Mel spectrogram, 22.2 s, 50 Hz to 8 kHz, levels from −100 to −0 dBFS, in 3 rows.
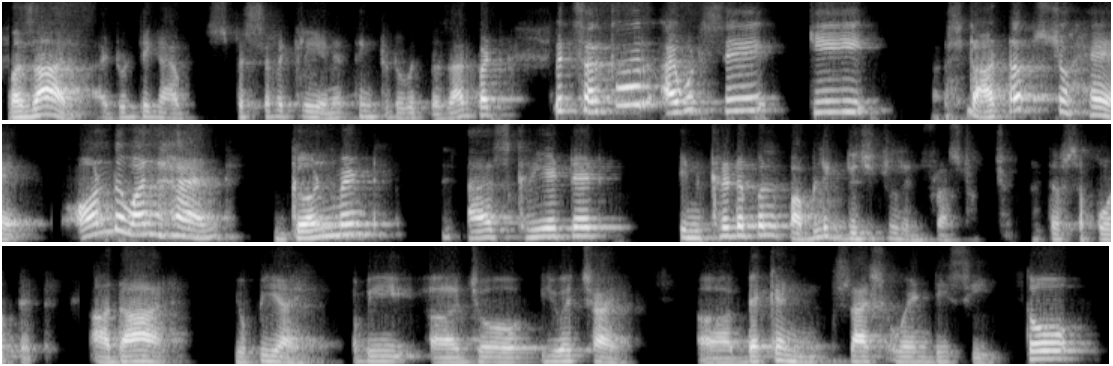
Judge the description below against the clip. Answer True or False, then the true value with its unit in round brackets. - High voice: False (170 Hz)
